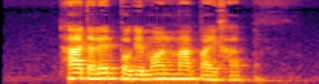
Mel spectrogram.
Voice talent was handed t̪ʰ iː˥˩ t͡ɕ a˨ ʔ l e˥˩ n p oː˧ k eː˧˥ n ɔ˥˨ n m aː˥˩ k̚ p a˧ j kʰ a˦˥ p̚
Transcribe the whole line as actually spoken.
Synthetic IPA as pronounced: t̪ʰ aː˥˩ t͡ɕ a˨ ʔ l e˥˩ n p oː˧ k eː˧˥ m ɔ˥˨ n m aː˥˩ k̚ p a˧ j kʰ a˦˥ p̚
